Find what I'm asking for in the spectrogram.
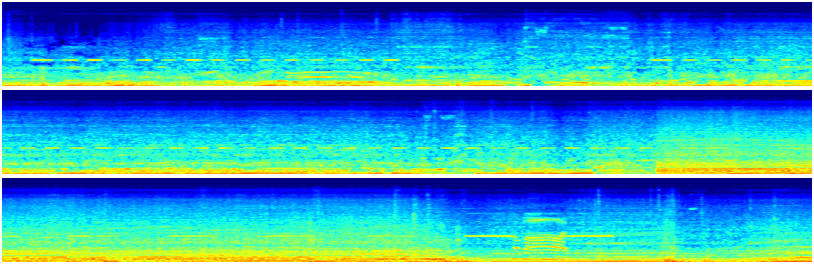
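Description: A vehicle grinds through deep muddy ruts, its engine a loud continuous low roar that rises and strains partway through, with a repeating beep heard alongside.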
